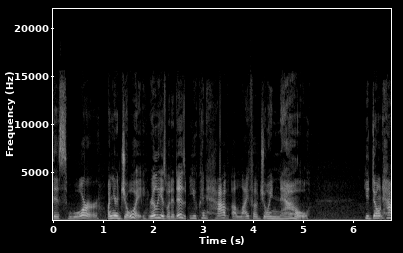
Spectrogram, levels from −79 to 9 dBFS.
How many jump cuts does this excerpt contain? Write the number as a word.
one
